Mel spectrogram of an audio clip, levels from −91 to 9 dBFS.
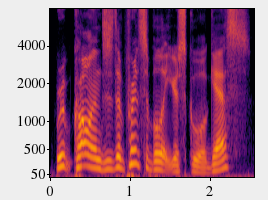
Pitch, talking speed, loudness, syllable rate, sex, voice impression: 150 Hz, 210 wpm, -18 LUFS, 5.0 syllables/s, male, very masculine, very adult-like, slightly thick, cool, slightly intellectual, slightly calm, slightly kind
